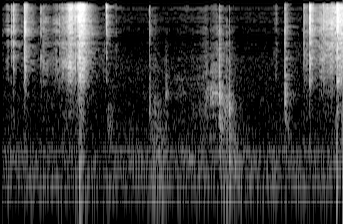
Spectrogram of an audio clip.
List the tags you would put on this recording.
Sound effects > Objects / House appliances
cook
cutlery
fork
knife
metal
rummaging
spoon

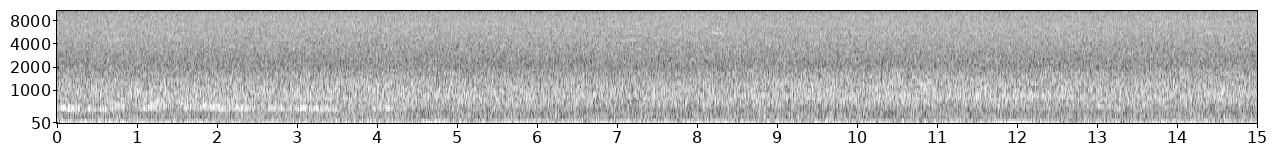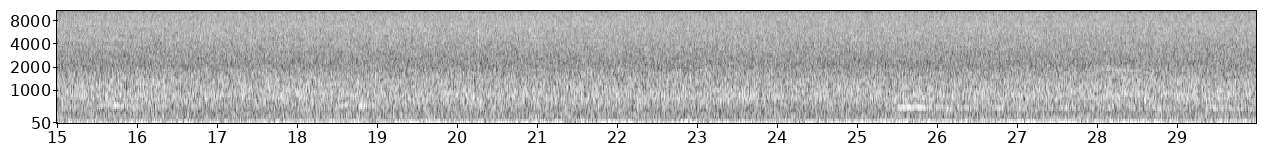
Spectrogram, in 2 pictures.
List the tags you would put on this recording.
Soundscapes > Nature
alice-holt-forest
artistic-intervention
data-to-sound
Dendrophone
field-recording
modified-soundscape
natural-soundscape
nature
phenological-recording
raspberry-pi
soundscape
weather-data

